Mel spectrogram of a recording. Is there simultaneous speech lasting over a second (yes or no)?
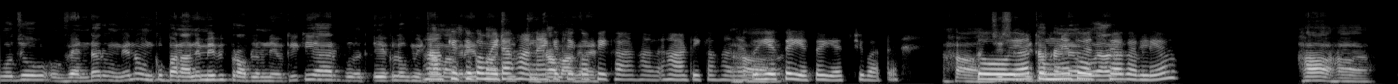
yes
